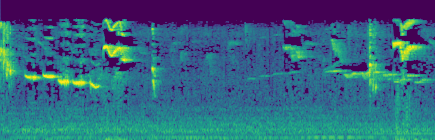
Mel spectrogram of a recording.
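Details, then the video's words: Hill blue flycatcher, a local bird native to the mountains of Banten and West Java, Indonesia, singing clear high whistled phrases with sliding, descending notes, then a pause and a second burst of sweeping whistles. "Tledekan Gunung lokal asli Banten"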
